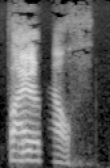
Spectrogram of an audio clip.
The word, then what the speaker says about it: Freiermuth: How you say it? Is that right? – I've always said Freer, but I could be wrong. – Fire mouth.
